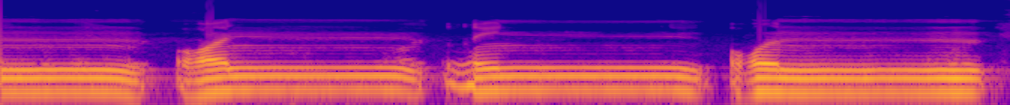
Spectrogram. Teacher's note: غین کو موٹا کر کے پڑھیں گے، پہلے غننے کے ساتھ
